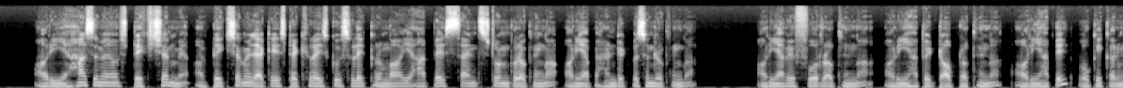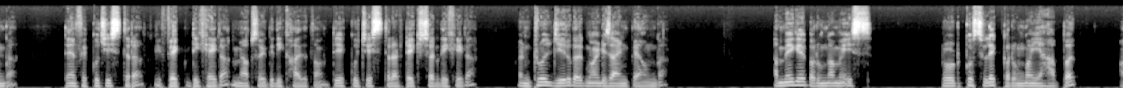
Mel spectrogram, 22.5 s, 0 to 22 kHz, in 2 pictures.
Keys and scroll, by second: 13.3 ctrl+=, 16.9 ctrl+0.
